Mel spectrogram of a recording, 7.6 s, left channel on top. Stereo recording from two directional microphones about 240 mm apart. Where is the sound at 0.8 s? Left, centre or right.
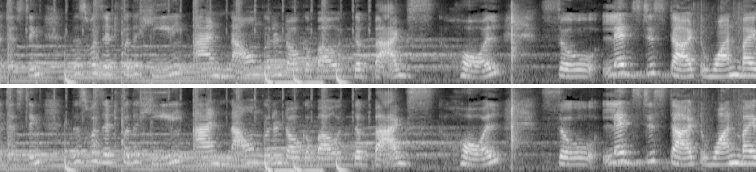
Centre.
